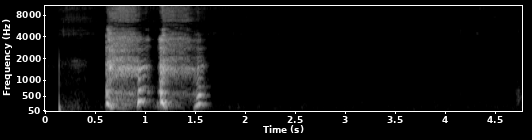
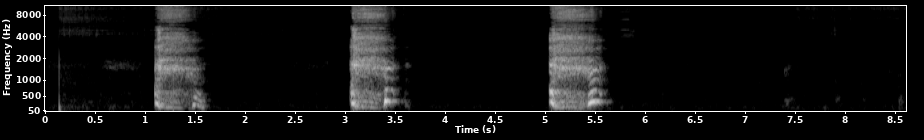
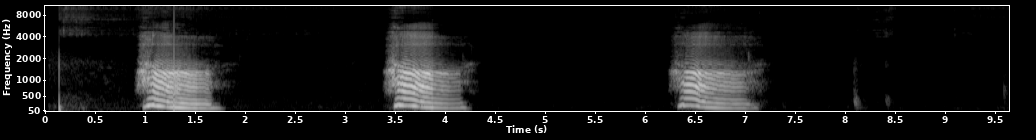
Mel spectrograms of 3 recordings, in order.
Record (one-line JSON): {"cough_length": "4.8 s", "cough_amplitude": 24631, "cough_signal_mean_std_ratio": 0.3, "three_cough_length": "8.6 s", "three_cough_amplitude": 28198, "three_cough_signal_mean_std_ratio": 0.3, "exhalation_length": "9.6 s", "exhalation_amplitude": 30882, "exhalation_signal_mean_std_ratio": 0.34, "survey_phase": "beta (2021-08-13 to 2022-03-07)", "age": "65+", "gender": "Female", "wearing_mask": "No", "symptom_sore_throat": true, "symptom_onset": "12 days", "smoker_status": "Never smoked", "respiratory_condition_asthma": false, "respiratory_condition_other": false, "recruitment_source": "REACT", "submission_delay": "2 days", "covid_test_result": "Negative", "covid_test_method": "RT-qPCR"}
